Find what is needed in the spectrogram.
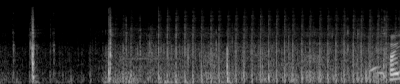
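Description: Paintball markers firing: a single pop in the first half second, then about a second in a rapid string of shots, roughly a dozen a second, that runs for nearly three seconds.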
